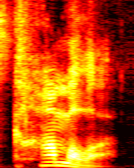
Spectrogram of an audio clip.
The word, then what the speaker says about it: Kamala: to say the name it's Kamala it's not hard just think Kama right comma um rhymes with mamala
